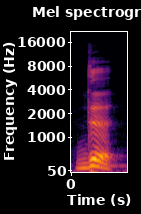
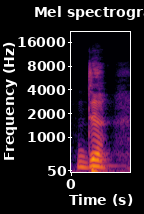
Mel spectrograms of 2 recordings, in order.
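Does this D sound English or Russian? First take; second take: Russian; English. First: A D made against the teeth, Russian style. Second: A D made behind the teeth, English style. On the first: "Russian accent pronounces when you use T and D on your teeth" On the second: "It is sounds of T and D in your English"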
